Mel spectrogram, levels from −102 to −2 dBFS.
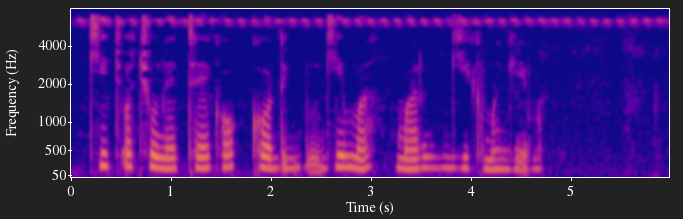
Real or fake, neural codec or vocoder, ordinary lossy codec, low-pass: real; none; MP3, 32 kbps; 7.2 kHz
